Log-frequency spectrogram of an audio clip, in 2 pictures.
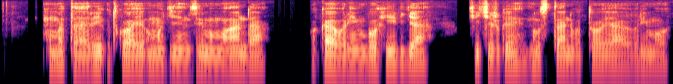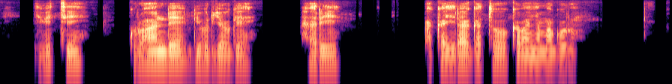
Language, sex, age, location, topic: Kinyarwanda, male, 18-24, Kigali, government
